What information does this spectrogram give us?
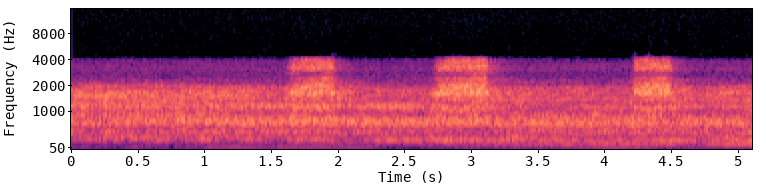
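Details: Owl at a nest while an adult feeds a gopher to the owlets on a March 2017 evening; three rasping, breathy screeches about a second apart, each under half a second, with constant background hum.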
